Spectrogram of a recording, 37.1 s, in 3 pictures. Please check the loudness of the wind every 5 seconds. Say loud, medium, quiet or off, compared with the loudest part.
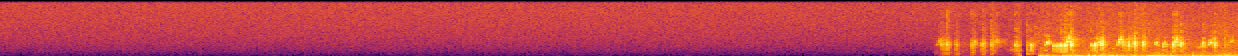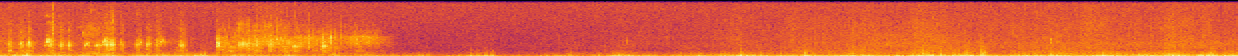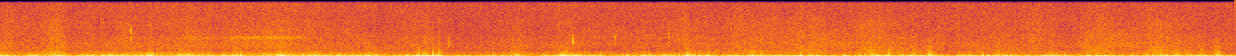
off, off, medium, medium, loud, loud, loud, loud.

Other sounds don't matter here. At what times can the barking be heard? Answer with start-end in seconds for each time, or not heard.
not heard.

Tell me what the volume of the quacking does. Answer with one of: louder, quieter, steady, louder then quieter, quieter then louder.
quieter.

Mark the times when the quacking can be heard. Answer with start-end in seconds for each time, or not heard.
9.3-16.4.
